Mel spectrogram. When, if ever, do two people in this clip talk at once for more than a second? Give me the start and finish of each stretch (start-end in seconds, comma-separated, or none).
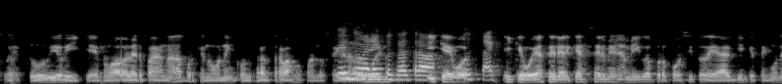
3.3-5.1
